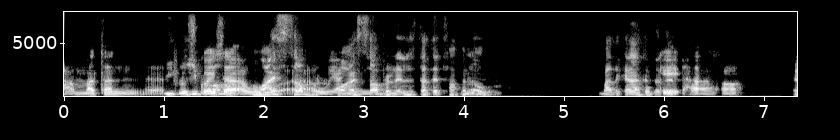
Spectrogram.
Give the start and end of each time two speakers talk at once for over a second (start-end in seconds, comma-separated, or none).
1.0-3.1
